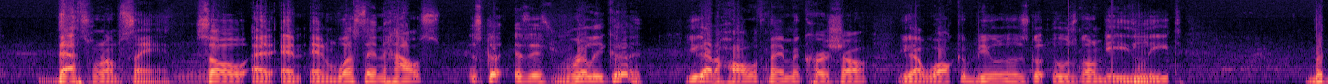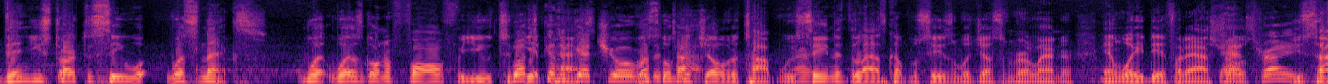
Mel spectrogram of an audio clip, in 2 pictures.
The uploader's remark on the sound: LIVE FROM THE MLB WINTER MEETINGS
